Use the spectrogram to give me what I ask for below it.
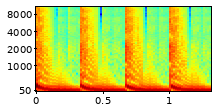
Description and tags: xKicks - UpTight
Do you LOVE Hard Dance like Gabber and Hardstyle? Do you LOVE to hear a great sounding kick that will make you cry its so good?
Watch out for This kick and Several others in the xKicks 1 Teaser in the Official Release Pack.
xKicks 1 contains 250 Original and Unique Hard Dance kicks each imported into Propellerheads Reason 6.5 and tweak out using Scream 4 and Pulveriser
180, 180bpm, bass, beat, dirty, distorted, distortion, drum, gabber, hard, hardcore, kick, kick-drum, kickdrum, single-hit, style, techno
